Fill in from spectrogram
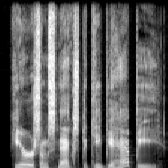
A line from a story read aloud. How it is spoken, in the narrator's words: he said brightly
